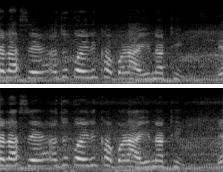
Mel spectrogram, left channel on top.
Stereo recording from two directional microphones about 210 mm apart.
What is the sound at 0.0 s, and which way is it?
Speech, 10° right (ahead or behind).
